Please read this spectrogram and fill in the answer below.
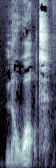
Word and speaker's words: NAWALT: women are like that in a W a l t are pronounced no Walt well pretty self-explanatory would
